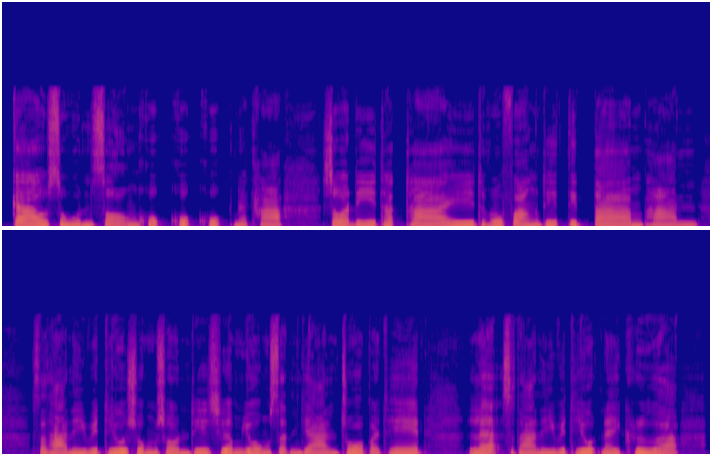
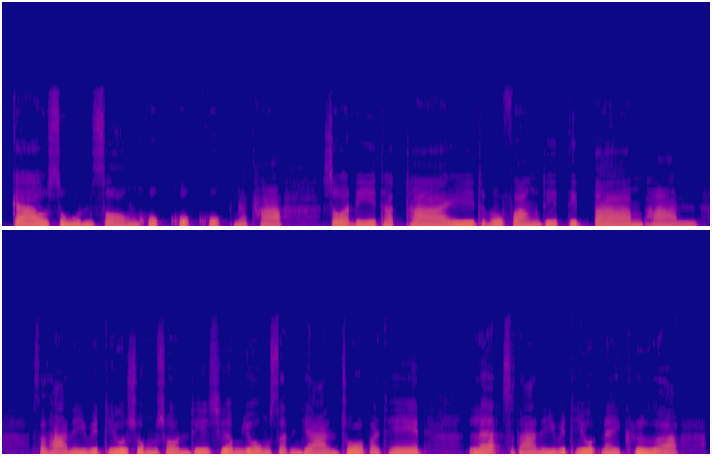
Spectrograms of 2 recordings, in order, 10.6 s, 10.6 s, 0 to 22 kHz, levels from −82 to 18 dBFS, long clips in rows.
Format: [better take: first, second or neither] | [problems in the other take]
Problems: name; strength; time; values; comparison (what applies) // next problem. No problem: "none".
first | muffled; slightly; fading above 2.5 kHz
